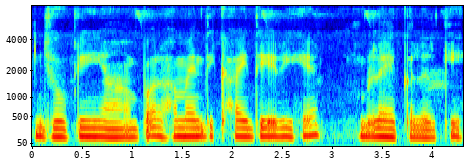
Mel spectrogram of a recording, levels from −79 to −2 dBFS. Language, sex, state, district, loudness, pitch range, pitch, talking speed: Hindi, male, Himachal Pradesh, Shimla, -16 LUFS, 135-145 Hz, 140 Hz, 180 wpm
